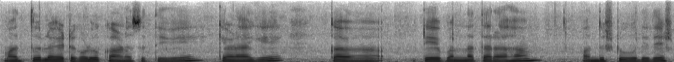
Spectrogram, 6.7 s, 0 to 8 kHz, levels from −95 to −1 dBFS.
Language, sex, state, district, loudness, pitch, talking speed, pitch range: Kannada, female, Karnataka, Bidar, -16 LUFS, 185 Hz, 105 wpm, 180-195 Hz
